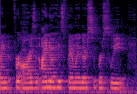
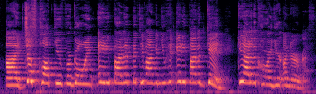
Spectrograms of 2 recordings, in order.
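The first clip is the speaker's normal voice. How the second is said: higher, louder stern cop voice; stern officer; 6 semitones higher, 4 dB louder than usual. Retold or imitated. State trooper arresting her, mock stern. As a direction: bark it like a strict trooper.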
